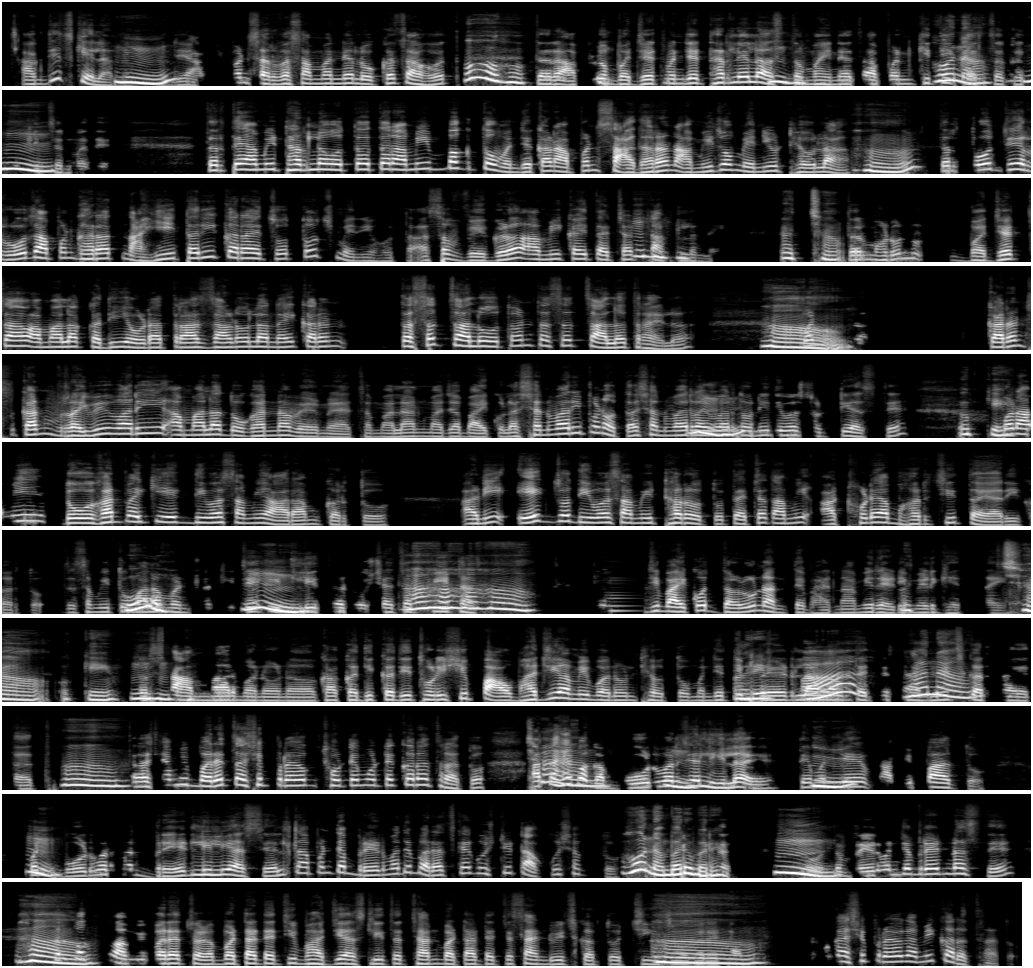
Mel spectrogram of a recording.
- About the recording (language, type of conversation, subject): Marathi, podcast, खाण्यासाठी तुम्ही रोजचा मेनू कसा ठरवता?
- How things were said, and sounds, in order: tapping; static; distorted speech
